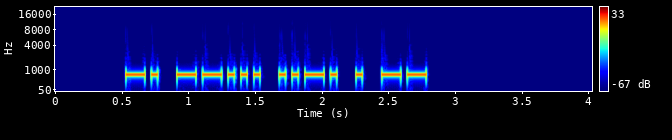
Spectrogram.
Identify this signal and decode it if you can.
Morse code, heard as a keyed tone, about 25 wpm, 700 Hz. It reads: N7FEM
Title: USA Call Signs - 5 Characters - 2x Character Spacing - 25wpm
